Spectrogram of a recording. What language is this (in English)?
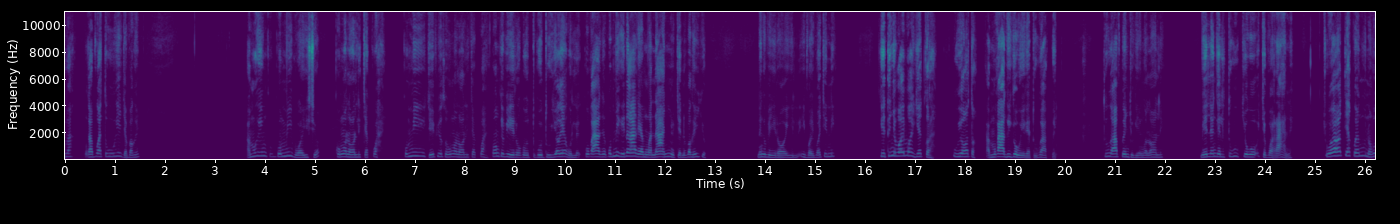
Keiyo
